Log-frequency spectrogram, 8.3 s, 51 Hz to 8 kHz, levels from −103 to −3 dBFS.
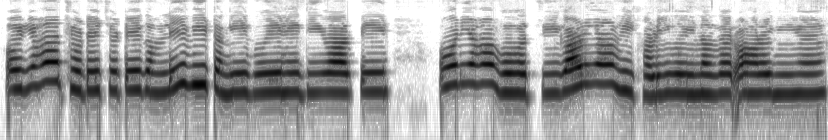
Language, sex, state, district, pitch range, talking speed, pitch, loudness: Hindi, female, Madhya Pradesh, Bhopal, 275-320 Hz, 160 wpm, 290 Hz, -16 LUFS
